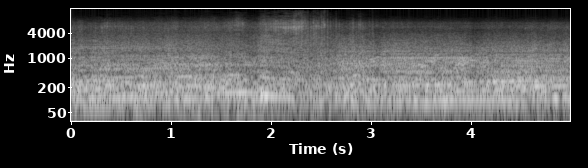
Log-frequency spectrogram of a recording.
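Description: A pack of factory stock race cars running at speed, many engines together in a steady, loud drone.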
